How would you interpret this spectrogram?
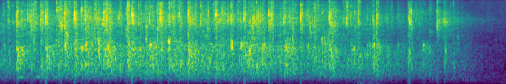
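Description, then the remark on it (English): A church audience breaks into sustained applause after hearing the church has no debt, a dense crackle of many hands clapping steadily for about four seconds before tapering off quickly at the end. “You can clap, y'all.”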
